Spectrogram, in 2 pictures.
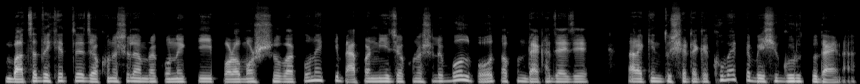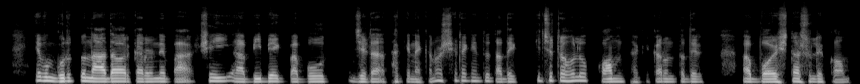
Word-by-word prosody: বাচ্চাদের 150 +6 +4
ক্ষেত্রে 160 0 -1
যখন 130 +3 -1
আসলে 150 0 0
আমরা 135 0 0
কোনো 125 +1 +1
একটি 135 +3 -3 0.2
পরামর্শ 120 +2 +2 0.2
বা, 125 - +3
কোনো 165 +4 0
একটি 180 0 -10
ব্যাপার 115 +6 +1
নিয়ে 140 0 +3
যখন 135 +1 -5
আসলে 145 +4 -4
বলবো, 195 -6 +2 0.2
তখন 140 +2 -5
দেখা 130 - +1
যায় 125 -1 +2
যে, 130 - +2 0.4
তারা 130 -1 +2
কিন্তু 135 -2 -1
সেটাকে 135 0 -2
খুব 200 - -1
একটা 185 - -5
বেশি 140 +3 +2
গুরুত্ব 140 -1 +2
দেয় 105 -1 +2
না 150 - -15 0.5
এবং 170 -2 +5
গুরুত্ব 150 +2 +4
না 135 - +9
দেওয়ার 140 0 +6
কারণে 135 0 +2
বা, - - +2 0.2
সেই 155 -1 +3 0.2
আ - - +4
বিবেক 135 +1 +3
বা, 125 - +2
বোধ 130 0 +2 0.3
যেটা 125 -1 +1 0.2
থাকে 130 0 -7
না - - -1
কেন, 140 +6 -6
সেটা 175 -1 -4
কিন্তু 160 0 -5
তাদের 125 +1 -2 0.2
কিছুটা 170 +1 -1
হলেও 175 +1 +2 0.2
কম 130 +1 +4 0.2
থাকে। 110 +1 -12
কারণ, 130 - -2
তাদের 125 0 -4 0.5
আ - - +5
বয়সটা 125 +1 +4
আসলে 130 +1 -3
কম। 110 +1 -4
135 Hz, 200 wpm, -23 LUFS, 125-150 Hz, 0.5 s, না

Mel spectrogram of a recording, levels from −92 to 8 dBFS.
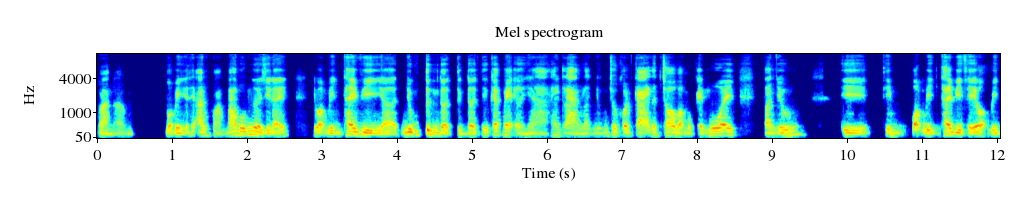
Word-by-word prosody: khoảng, 90 -3 -3
ờ 90 0 -12 0.5
bọn - - -1
mình 105 -2 0
sẽ - - -3
ăn 125 -1 -1
khoảng 90 -4 -9
3-4 135 +1 +2
người 145 - +5
gì 105 -1 0
đấy, 95 - +1 0.3
thì - - -6
bọn - - +1
mình 100 -3 -1
thay 135 -1 +6
vì, 105 -6 +2
ờ, 90 -1 0
nhúng 125 +6 +2
từng 115 - +4
đợt, 105 - +3
từng 95 -4 -7
đợt - - +2
như 125 +1 -4
các 140 +1 0
mẹ - - +3
ở - - -4
nhà 90 0 -6
hay 115 0 -9
làm 100 -4 0
là 90 - -7
nhúng 100 +4 -12
cho 130 +2 -4
con 120 -1 0
cái 100 0 +3
là 120 - -2
cho 120 -1 +2
vào - - +2
một 95 - -6
cái - - 0
muôi 135 +3 +4 0.4
và 105 0 0
nhúng, 115 +10 -2 0.5
thì 105 -1 0 0.2
thì 120 - -4 0.3
bọn - - +3
mình 105 -2 -1
thay 140 -2 +6
vì 115 -3 +3
thế - - +5
bọn - - +2
mình 105 -1 -2
105 Hz, 255 wpm, -23 LUFS, 95-125 Hz, 0.5 s, thay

